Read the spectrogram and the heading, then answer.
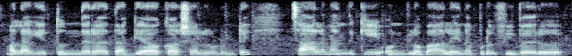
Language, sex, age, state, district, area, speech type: Telugu, female, 18-30, Telangana, Nalgonda, urban, spontaneous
